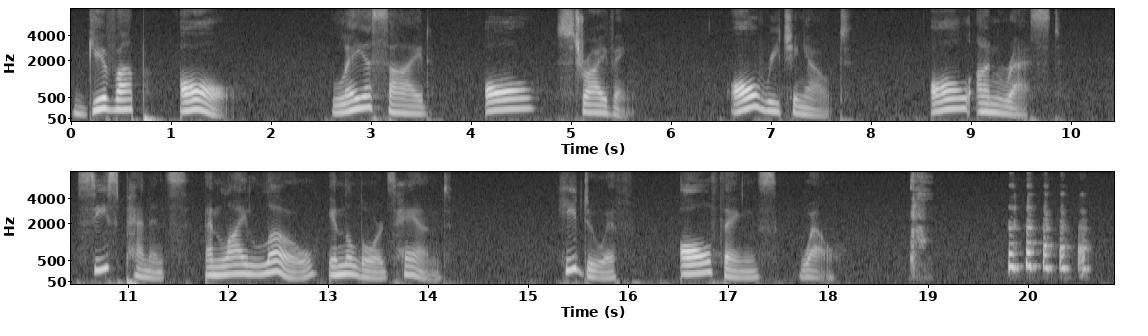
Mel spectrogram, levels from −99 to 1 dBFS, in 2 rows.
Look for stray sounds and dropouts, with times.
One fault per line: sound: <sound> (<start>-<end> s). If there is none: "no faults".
sound: cough (18.8-19.1 s)
sound: laugh (19.8-20.7 s)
